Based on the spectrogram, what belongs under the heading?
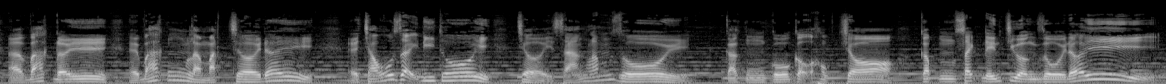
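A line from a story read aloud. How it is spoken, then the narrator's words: Deep warm voice. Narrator (Vietnamese): Một giọng nói ồm ồm ấm ấm vang lên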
